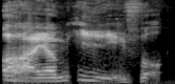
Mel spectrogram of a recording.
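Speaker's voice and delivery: slow, loud, booming evil villain; evil demon voice. Retold or imitated. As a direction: drag it out like a cartoon demon. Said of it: "Amon is just".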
